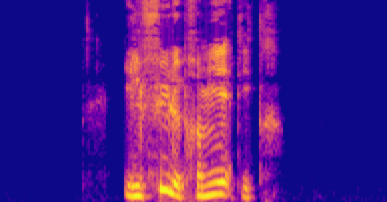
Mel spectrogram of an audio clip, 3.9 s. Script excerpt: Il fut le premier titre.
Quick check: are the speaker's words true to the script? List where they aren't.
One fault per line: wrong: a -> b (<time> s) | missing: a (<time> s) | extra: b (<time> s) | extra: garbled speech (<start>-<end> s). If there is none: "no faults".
no faults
